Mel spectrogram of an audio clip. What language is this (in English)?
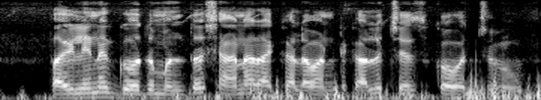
Telugu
